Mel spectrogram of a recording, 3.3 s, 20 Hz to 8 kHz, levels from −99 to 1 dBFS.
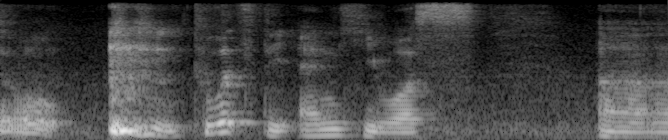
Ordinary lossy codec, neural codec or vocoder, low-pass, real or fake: AAC, 48 kbps; none; 7.2 kHz; real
